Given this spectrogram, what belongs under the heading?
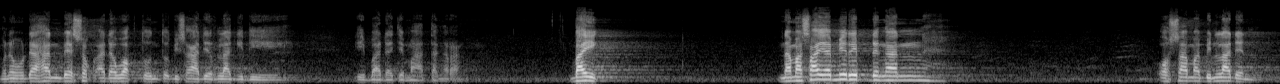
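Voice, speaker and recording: A man's voice: fairly high pitch, animated, measured pace, pauses often. A man from Toraja, a church leader, giving an earnest speech and then a solemn prayer at a Christmas service. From Toraja, Indonesia. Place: large church hall. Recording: long hall reverb.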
